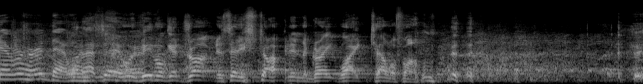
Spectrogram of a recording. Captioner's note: audience laughter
